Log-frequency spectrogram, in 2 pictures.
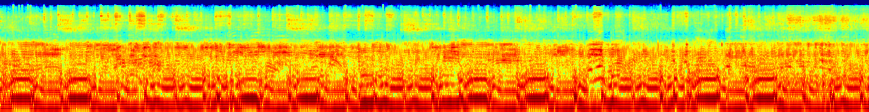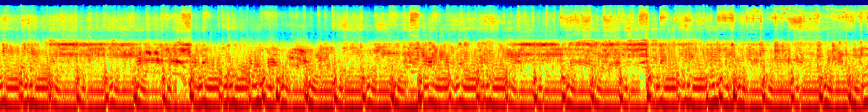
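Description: Loud music played through a street sound system, with a heavy bass line pulsing steadily under it.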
